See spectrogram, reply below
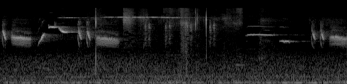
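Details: A nightingale sings in woodland close to a house on 30 June 2015, pouring out dense rattling clicks, whistled slurs and high thin tones, then clean steady notes near the end.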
